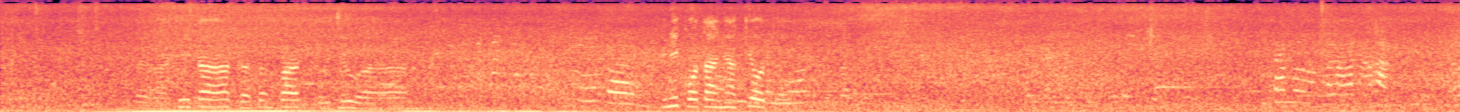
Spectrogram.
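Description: Traffic hums along a city street.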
